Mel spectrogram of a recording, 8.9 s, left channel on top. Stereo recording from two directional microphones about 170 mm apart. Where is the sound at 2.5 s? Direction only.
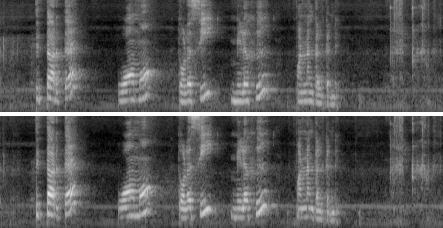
55° right (ahead or behind).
